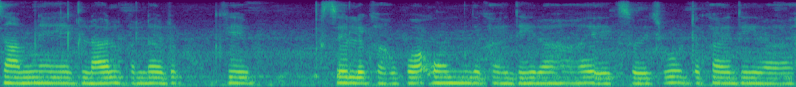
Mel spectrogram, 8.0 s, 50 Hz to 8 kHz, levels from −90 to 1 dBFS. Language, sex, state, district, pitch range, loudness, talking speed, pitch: Hindi, female, Bihar, Madhepura, 185-195 Hz, -17 LUFS, 150 wpm, 190 Hz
